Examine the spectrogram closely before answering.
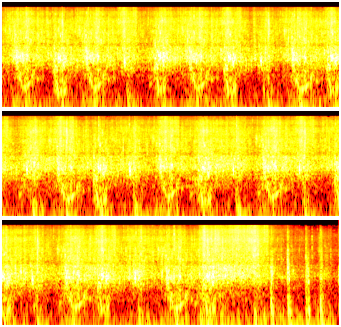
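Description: A game character splashes rhythmically while swimming through water.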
